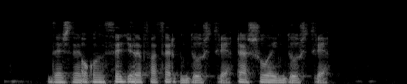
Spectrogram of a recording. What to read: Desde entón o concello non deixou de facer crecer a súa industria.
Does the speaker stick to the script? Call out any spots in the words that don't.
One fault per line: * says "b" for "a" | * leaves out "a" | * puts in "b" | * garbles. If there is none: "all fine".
* leaves out "entón"
* leaves out "non deixou"
* says "industria" for "crecer"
